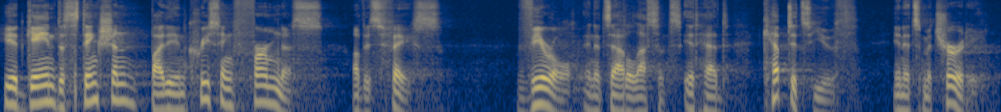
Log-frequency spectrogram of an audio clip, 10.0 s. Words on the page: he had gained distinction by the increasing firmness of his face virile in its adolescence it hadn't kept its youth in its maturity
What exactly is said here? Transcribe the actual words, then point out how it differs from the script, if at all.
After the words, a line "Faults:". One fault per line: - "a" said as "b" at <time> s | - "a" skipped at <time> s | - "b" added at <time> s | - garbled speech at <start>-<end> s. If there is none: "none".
he had gained distinction by the increasing firmness of his face virile in its adolescence it had kept its youth in its maturity
Faults:
- "hadn't" said as "had" at 7.0 s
